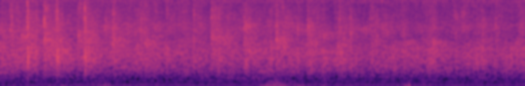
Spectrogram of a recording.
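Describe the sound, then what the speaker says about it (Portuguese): Church congregation applauds, a quiet and distant wash of clapping sustained evenly over several seconds beneath a low steady hum. "Pode aplaudir ao Senhor, queridos"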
